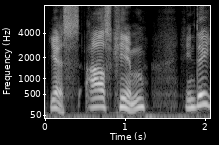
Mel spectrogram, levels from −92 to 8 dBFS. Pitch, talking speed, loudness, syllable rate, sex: 180 Hz, 115 wpm, -18 LUFS, 3.3 syllables/s, male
